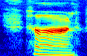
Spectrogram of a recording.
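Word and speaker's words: Hârn: lost oh boy Hearn World cyclopia Encyclopedia hernica Hearn that's how that is pronounced Blake greyhawk City box set so many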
